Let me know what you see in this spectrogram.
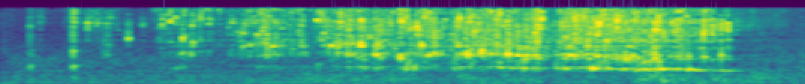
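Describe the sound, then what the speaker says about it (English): Water pours into a black saucepan, starting with a few scattered drips and building into a steady, splashing stream for a few seconds before cutting off, close and clear with no talk. "we'll pour that into the saucepan now"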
